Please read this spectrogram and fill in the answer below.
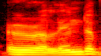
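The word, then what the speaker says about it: Oera Linda: Yeah, and then there's a book called the Uralinda book. I'm not sure if you've heard of it. No, I haven't. It's spelled Oeralinda book, and it's from it's an ancient Frisian book.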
